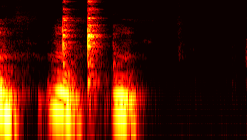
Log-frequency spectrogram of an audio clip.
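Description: A fork clinks once against dishware, sharp and bright, about a second in. Around it a woman's voice makes three short syllables, each falling in pitch.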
